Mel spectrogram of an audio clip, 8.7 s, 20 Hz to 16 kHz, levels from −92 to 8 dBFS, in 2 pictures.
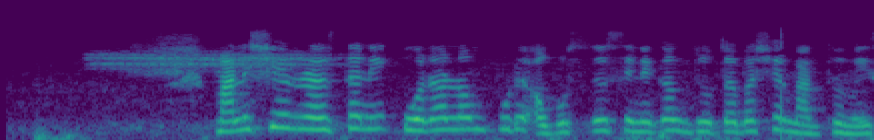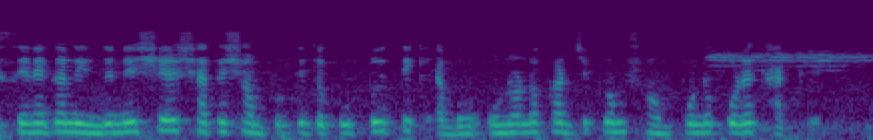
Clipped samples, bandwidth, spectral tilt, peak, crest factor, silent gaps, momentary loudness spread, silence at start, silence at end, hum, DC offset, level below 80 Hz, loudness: under 0.1%; 6.8 kHz; -7 dB/octave; -16 dBFS; 18 dB; none; 13 LU; 0.2 s; 0.2 s; none; under 0.1%; -60 dBFS; -33 LUFS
